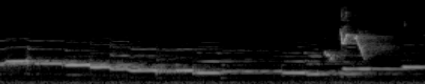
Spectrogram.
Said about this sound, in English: Singing practice every morning with the warbler. Even the warbler's voice gets hoarse.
